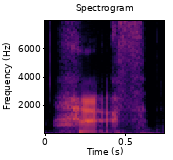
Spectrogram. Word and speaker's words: half: And the exact same rule applies to the word half. Doesn't matter if you're talking about half an hour or cutting a pizza in half. You never ever pronounce that L.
